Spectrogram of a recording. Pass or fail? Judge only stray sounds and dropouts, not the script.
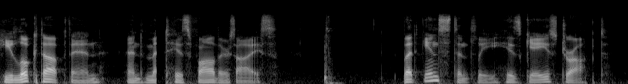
fail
